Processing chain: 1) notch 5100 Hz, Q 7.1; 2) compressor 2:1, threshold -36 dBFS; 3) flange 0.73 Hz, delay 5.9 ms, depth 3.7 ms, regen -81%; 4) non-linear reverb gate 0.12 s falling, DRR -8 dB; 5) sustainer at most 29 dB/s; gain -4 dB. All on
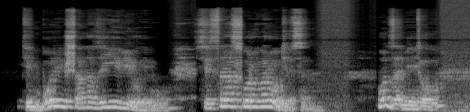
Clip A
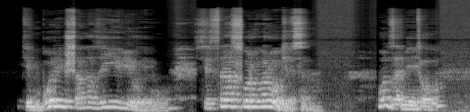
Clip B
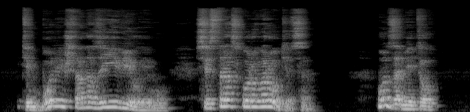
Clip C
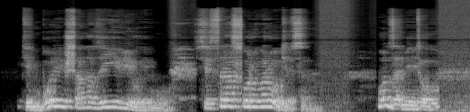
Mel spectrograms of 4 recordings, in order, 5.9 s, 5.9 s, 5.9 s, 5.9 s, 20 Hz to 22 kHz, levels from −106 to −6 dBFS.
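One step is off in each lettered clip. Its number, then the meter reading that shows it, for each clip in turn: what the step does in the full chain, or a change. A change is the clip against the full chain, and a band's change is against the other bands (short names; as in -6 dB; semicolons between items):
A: 2, mean gain reduction 4.0 dB; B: 5, momentary loudness spread change -2 LU; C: 3, momentary loudness spread change -2 LU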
